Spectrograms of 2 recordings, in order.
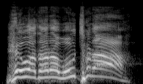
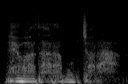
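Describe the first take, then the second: First: The phrase is shouted in a loud voice. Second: The phrase is whispered softly and sweetly. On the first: "소리를 좀 크게 내야겠지" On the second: "이렇게 좀 예쁘게 더 해와 달아 멈춰라. 속삭이면서 이렇게"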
